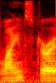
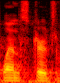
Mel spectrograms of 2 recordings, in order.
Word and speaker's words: Leinster: It's pronounced Leinster, not Leinster.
